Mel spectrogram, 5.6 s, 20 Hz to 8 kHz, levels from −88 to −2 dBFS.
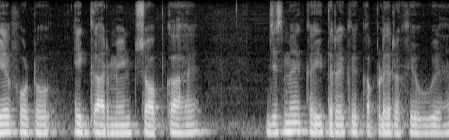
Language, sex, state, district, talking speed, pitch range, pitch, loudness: Hindi, male, Uttar Pradesh, Lalitpur, 160 wpm, 125-130 Hz, 130 Hz, -17 LUFS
